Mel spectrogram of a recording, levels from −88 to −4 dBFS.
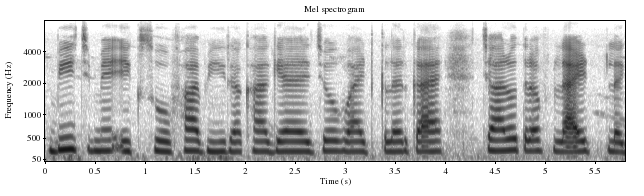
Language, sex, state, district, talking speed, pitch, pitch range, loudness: Hindi, female, Bihar, Kaimur, 175 wpm, 215 Hz, 210-225 Hz, -21 LUFS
